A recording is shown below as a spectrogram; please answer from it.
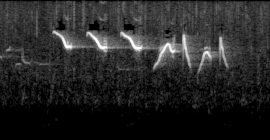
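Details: Louisiana waterthrush singing: three clear, high, downslurred whistles followed by a quick jumble of sharply dropping, twittering notes, the whole phrase lasting under two seconds.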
